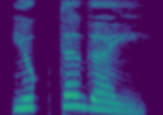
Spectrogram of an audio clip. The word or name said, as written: ಯೌಕ್ತಿಕ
